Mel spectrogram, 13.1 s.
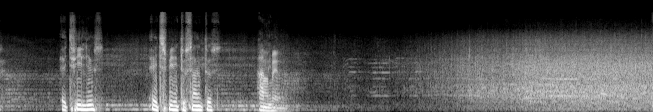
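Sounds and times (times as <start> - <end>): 
speech: 1.2 - 2.4, 3.0 - 4.5, 5.2 - 5.8
crowd applause and cheering: 8.0 - 13.0.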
